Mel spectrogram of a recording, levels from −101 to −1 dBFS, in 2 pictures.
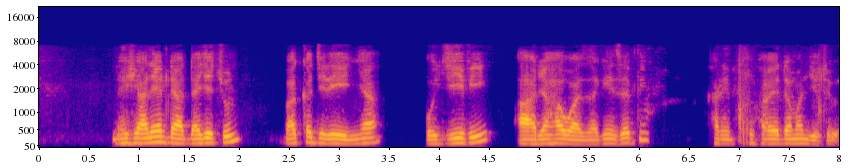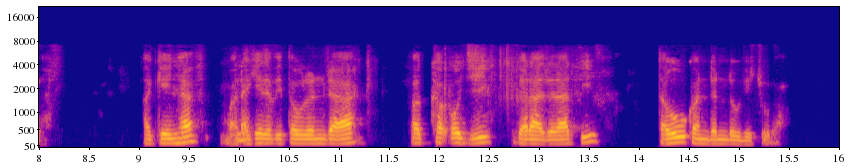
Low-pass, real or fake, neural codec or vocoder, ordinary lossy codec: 7.2 kHz; fake; codec, 24 kHz, 0.9 kbps, WavTokenizer, medium speech release version 2; AAC, 48 kbps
